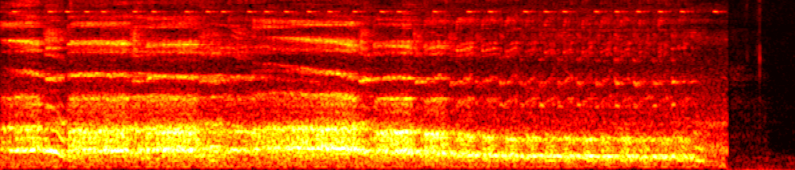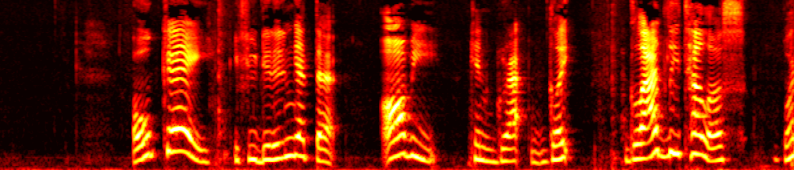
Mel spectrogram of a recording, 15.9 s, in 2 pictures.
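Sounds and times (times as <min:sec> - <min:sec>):
howler monkey howls: 0:00.0 - 0:07.3
speech: 0:09.8 - 0:15.8.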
